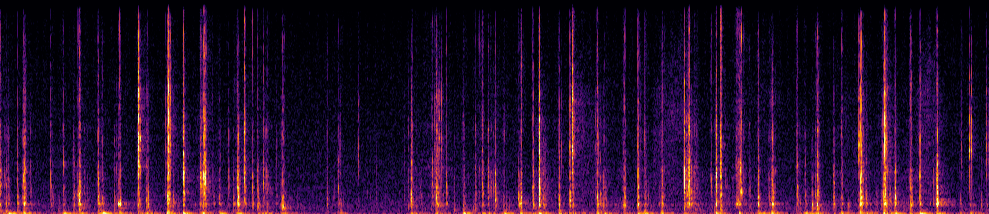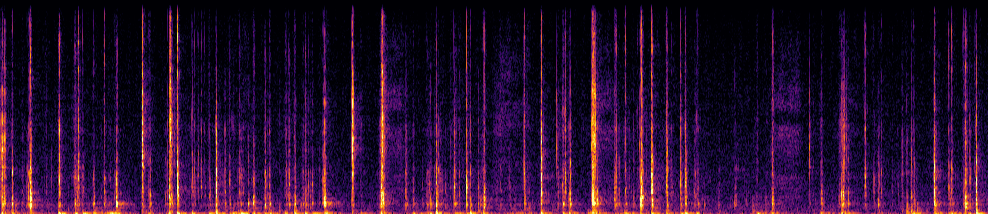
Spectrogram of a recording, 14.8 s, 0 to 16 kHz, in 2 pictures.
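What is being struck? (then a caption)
Plastic computer keyboard. Fast typing with long painted nails and fingertips on a black plastic computer keyboard with hollow plastic keys produces a rapid, dense stream of short, bright clicks and clacks, pausing briefly near the 2.5-second mark. Each keystroke dies away almost instantly, while a steady low hum runs underneath.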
